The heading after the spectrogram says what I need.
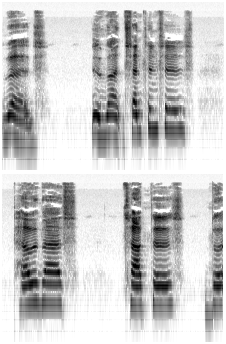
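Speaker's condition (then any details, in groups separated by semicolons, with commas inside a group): Speech loss after cancer treatment; mute for months after surgery, speech therapy helped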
